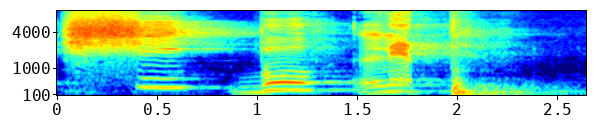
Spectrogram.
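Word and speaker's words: shibboleth: mot ça, qui c'est chibolet. C'est le mot que compagnon maçon étoile là. Yo même yo pas de prononcer mot au lieu de chi, yo dit si.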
